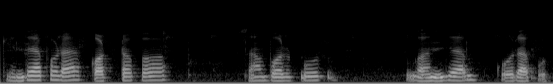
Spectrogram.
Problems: background sounds at intervals, background conversations at intervals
